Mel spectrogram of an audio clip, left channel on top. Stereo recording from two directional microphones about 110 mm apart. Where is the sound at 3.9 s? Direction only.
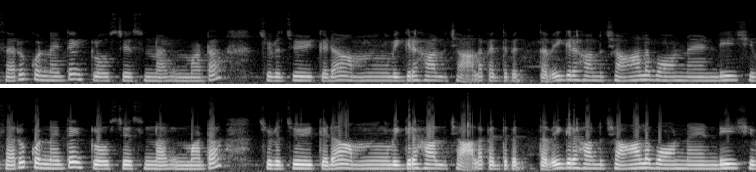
20° right (ahead or behind); by 6.9 s centre (ahead or behind).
